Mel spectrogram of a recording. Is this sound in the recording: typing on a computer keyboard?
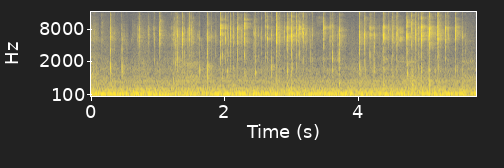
yes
